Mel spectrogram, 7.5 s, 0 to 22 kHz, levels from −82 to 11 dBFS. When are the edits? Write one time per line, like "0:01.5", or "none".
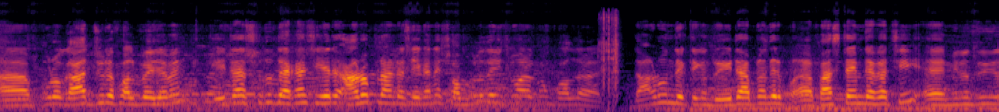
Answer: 0:04.9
